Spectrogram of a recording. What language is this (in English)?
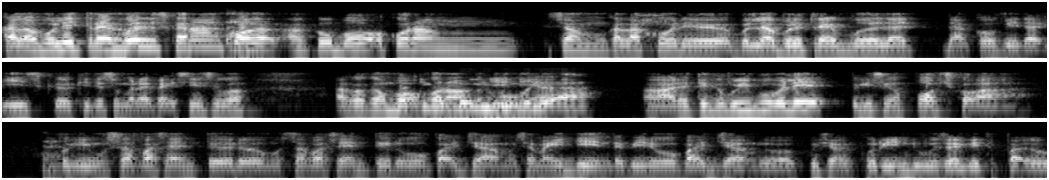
Malay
